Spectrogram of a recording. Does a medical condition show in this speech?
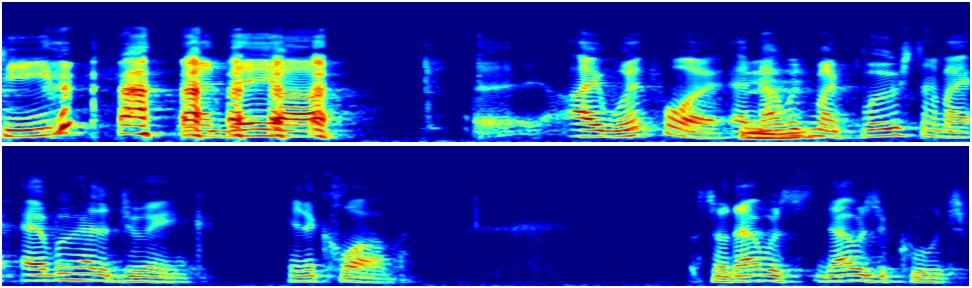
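Yes: cleft lip and palate; congenital cleft lip and palate, cause unknown, missing muscles, dental problems, 40+ surgeries incl. multiple jaw; nut bar (likely Nuss bar) currently placed in chest, latest surgery.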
